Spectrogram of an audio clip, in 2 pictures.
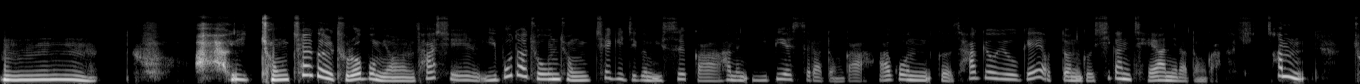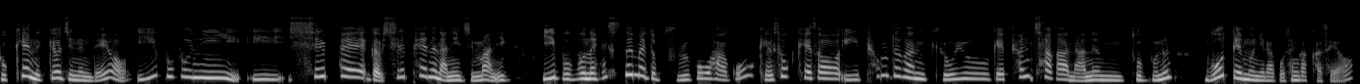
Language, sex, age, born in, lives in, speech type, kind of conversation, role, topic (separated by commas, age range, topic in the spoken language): Korean, female, 40-44, South Korea, United States, conversation, podcast, host, 평등한 교육 기회는 실제로 가능한가요?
